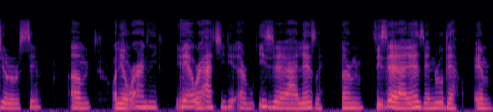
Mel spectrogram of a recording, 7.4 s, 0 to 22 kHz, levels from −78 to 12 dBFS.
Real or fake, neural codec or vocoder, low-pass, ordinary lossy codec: fake; autoencoder, 22.05 kHz, a latent of 192 numbers a frame, VITS, trained on many speakers; none; none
